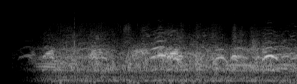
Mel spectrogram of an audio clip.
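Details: Snow Geese at the Hayton Snow Goose Reserve in the Skagit Wildlife Area near Conway, Washington: a dense chorus of overlapping nasal honks rises after a brief silence and keeps up steadily, with some louder individual calls near the end.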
